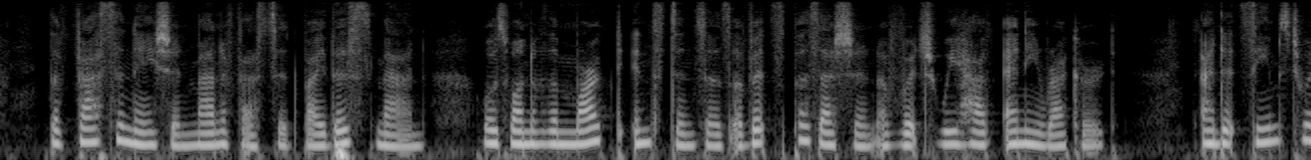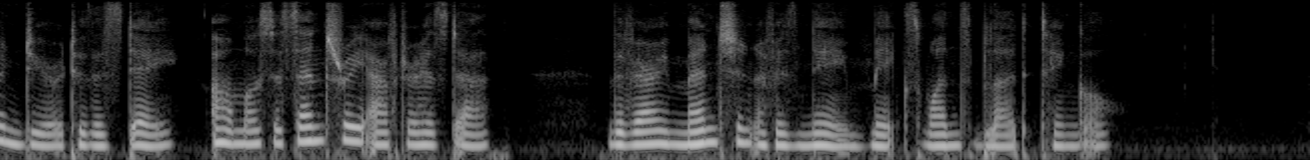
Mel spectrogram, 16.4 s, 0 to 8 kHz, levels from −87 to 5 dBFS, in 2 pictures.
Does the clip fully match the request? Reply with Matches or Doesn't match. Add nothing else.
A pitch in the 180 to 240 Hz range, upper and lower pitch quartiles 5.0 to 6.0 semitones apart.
Doesn't match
